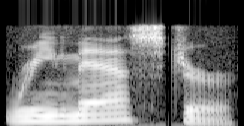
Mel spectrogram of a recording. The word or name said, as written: remaster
